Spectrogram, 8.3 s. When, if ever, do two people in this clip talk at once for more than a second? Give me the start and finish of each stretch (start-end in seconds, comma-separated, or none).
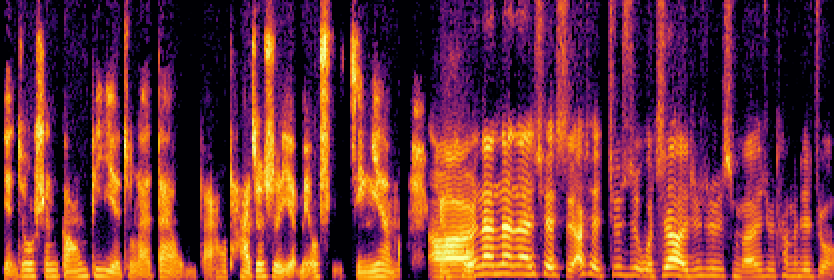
none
